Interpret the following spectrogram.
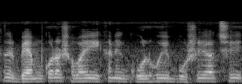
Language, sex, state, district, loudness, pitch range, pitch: Bengali, male, West Bengal, Malda, -20 LUFS, 135-150 Hz, 145 Hz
